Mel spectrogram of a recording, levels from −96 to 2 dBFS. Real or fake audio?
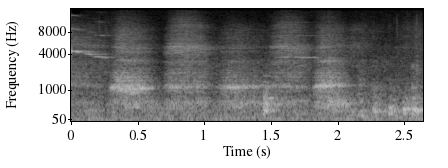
real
